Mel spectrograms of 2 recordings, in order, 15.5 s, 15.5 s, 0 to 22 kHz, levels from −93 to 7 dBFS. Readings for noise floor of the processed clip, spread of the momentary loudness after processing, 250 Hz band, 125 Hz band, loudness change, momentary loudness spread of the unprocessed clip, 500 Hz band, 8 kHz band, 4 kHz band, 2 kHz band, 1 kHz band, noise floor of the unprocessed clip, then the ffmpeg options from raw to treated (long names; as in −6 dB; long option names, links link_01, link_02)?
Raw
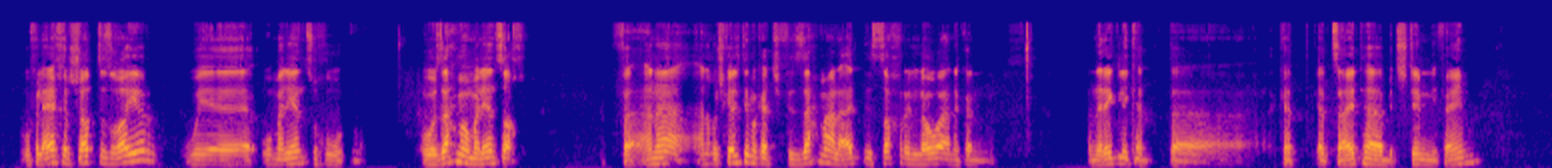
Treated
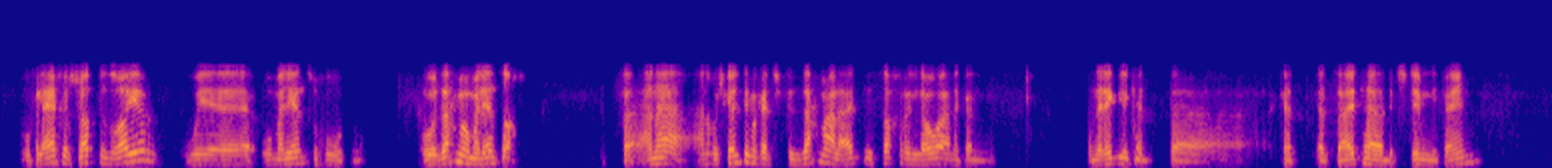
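−84 dBFS, 14 LU, −3.0 dB, −4.0 dB, −3.0 dB, 13 LU, −6.0 dB, below −40 dB, −5.5 dB, +6.5 dB, −2.0 dB, −80 dBFS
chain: -af "equalizer=frequency=125:width_type=o:width=1:gain=-4,equalizer=frequency=500:width_type=o:width=1:gain=-7,equalizer=frequency=2000:width_type=o:width=1:gain=10" -ar 8000 -c:a libopencore_amrnb -b:a 7400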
